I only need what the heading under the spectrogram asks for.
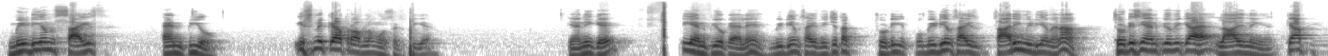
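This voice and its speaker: A man's voice: mid-range voice, darkish tone. A man lecturing on accounting to a class, repeating key terms over and over and quizzing his students. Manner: drills terms by repetition, asks students questions.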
